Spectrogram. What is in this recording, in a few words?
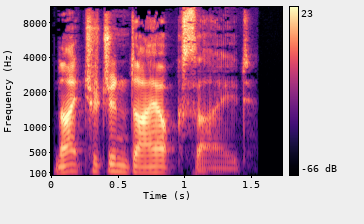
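"nitrogen dioxide", British English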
